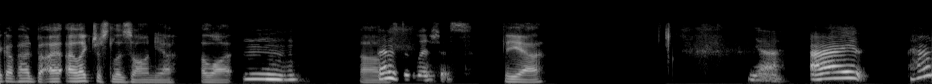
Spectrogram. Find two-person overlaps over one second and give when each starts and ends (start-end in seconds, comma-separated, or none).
none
